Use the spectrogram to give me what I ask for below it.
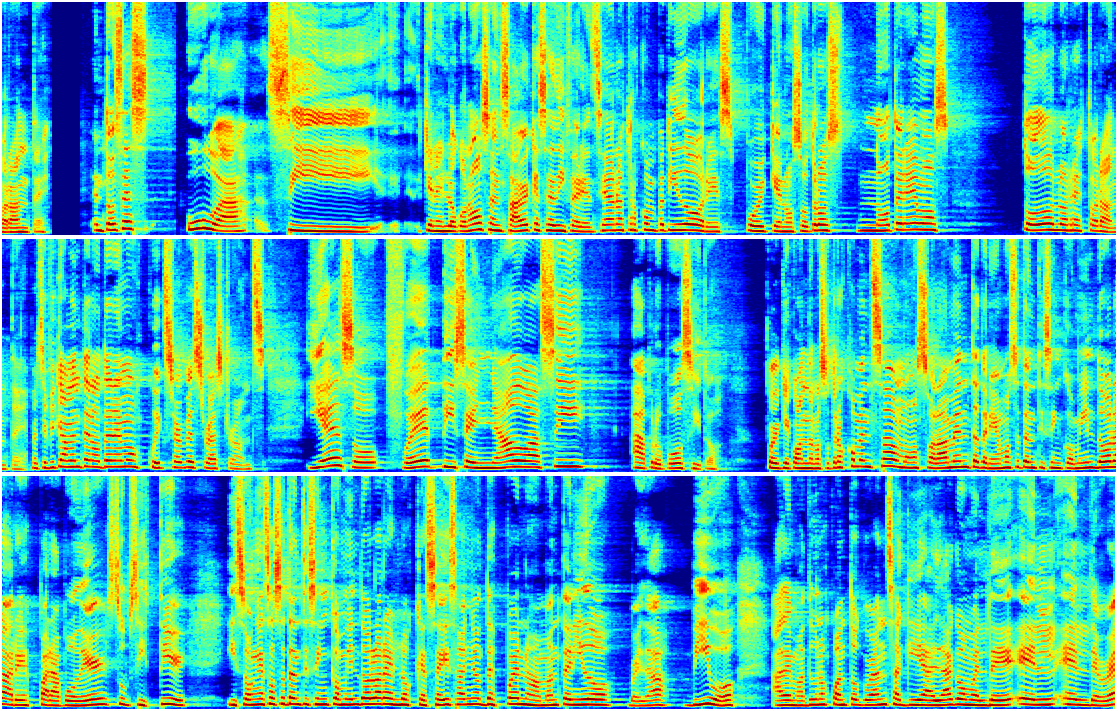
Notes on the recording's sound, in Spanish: ¡En vivo desde el Boricua Emprende Fest!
